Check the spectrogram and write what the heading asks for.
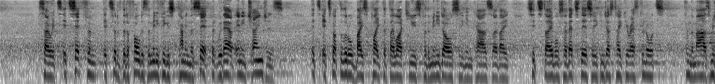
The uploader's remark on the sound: Expect audio anomalies galore. Record an episode in front of a live audience on Convention Day. At Brickvention 2024, in Melbourne Australia. It's also the first time we have recorded an episode while being in the same room, during daylight hours! There's a live convention with around 600 attendees happening in the background, so the audio quality is a little different to our regular episodes.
